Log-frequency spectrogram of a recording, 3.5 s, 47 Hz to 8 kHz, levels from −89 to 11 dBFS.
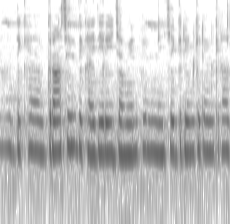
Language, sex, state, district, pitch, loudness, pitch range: Hindi, female, Uttar Pradesh, Budaun, 250 Hz, -38 LUFS, 245-260 Hz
